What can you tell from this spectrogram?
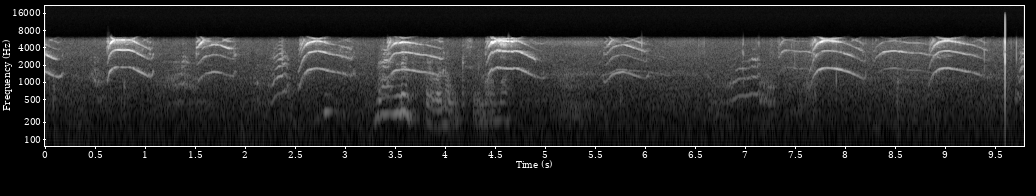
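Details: Bengal kitten, four weeks old, visited at the breeder in December 2007, meows insistently: about a dozen shrill, arching cries rising then falling, roughly one every second, with a few shorter squeaks between and a sharp click at the end.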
